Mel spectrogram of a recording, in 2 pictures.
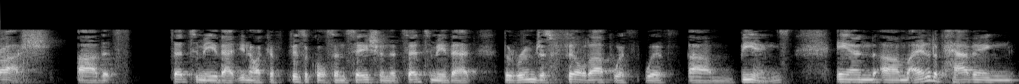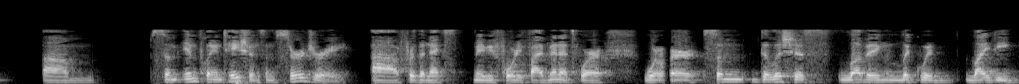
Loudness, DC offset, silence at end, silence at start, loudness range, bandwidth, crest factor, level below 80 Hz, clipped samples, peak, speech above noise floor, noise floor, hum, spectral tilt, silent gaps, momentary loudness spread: -16 LUFS; under 0.1%; 0 s; 0 s; 2 LU; 5.4 kHz; 16 dB; -44 dBFS; under 0.1%; 0 dBFS; 42 dB; -58 dBFS; none; -10.5 dB/octave; none; 8 LU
